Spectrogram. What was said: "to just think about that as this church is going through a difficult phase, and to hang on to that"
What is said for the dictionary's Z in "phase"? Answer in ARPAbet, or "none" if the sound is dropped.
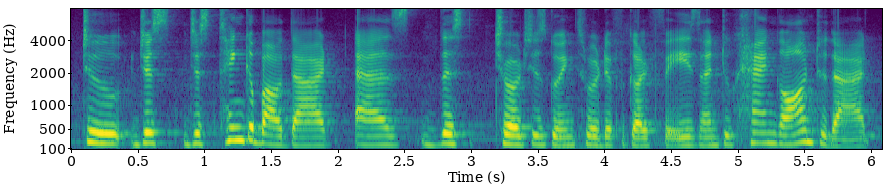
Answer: Z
